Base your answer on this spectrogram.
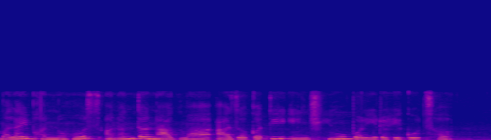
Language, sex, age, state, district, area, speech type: Nepali, female, 18-30, West Bengal, Darjeeling, rural, read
